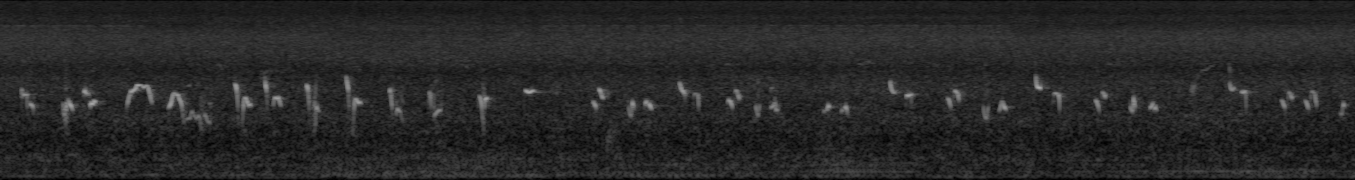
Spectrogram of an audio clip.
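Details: Sooty-headed bulbul (trucukan) delivering fast 'ropel' song, a long run of brief, bright chirped notes in quick clusters over ten seconds, with faint low background hum.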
